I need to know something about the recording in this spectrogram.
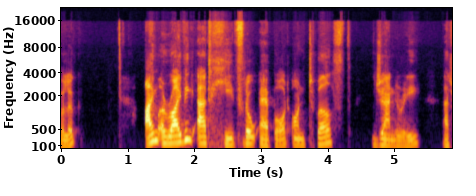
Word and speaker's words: Heathrow: How do we pronounce this? Heathrow. One more time, repeat after me. Heathrow.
